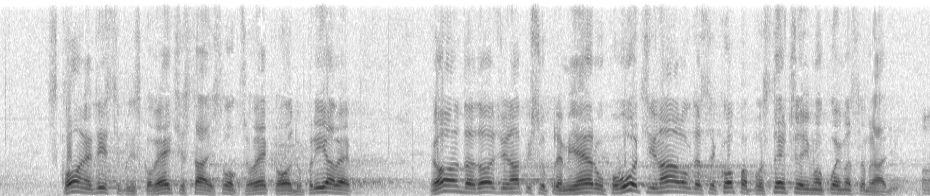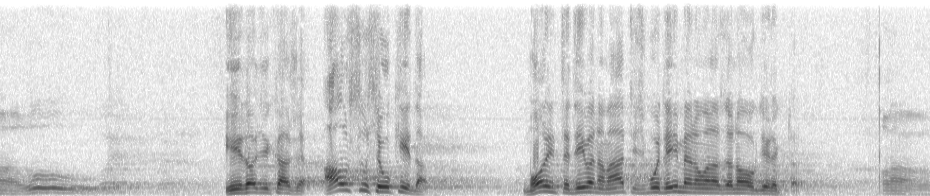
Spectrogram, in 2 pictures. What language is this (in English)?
Serbian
